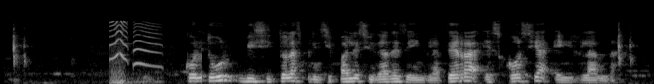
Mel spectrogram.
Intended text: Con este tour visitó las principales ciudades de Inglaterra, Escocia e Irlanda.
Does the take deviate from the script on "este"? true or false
true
